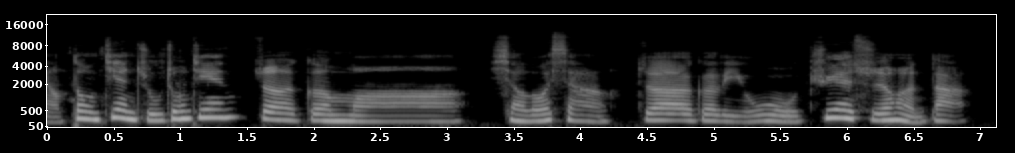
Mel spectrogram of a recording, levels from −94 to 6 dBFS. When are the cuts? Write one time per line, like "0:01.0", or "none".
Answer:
0:01.5
0:03.2
0:04.3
